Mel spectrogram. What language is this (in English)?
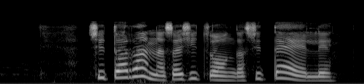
Tsonga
